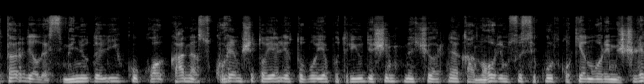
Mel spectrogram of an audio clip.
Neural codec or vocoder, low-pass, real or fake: vocoder, 22.05 kHz, 80 mel bands, Vocos; 9.9 kHz; fake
